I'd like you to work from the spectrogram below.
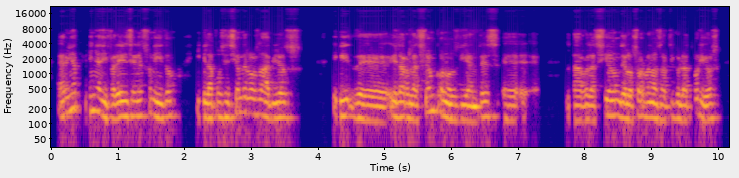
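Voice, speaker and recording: A man teaching English pronunciation from slides, slow and patient, repeating sounds for learners to copy. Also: medium pitch, warm tone, breathy edge, poor audio. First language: Spanish. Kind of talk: slide lesson.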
